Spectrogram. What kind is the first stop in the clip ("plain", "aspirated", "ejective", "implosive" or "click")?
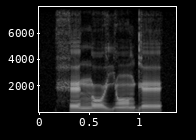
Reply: plain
